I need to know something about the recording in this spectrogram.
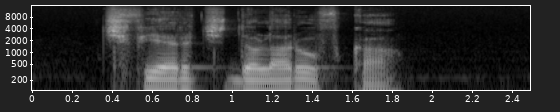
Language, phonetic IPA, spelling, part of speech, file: Polish, [ˌt͡ɕfʲjɛrʲd͡ʑdɔlaˈrufka], ćwierćdolarówka, noun, Pl-ćwierćdolarówka.ogg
